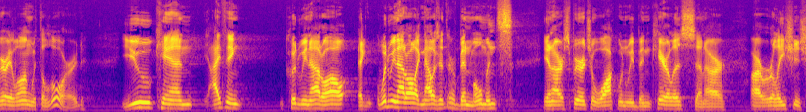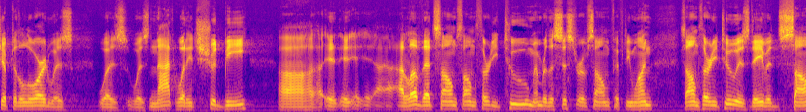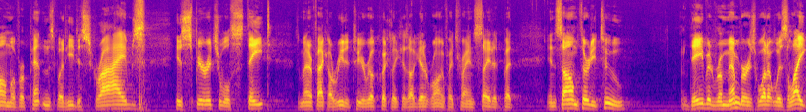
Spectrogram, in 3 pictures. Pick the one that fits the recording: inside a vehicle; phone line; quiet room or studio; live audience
live audience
